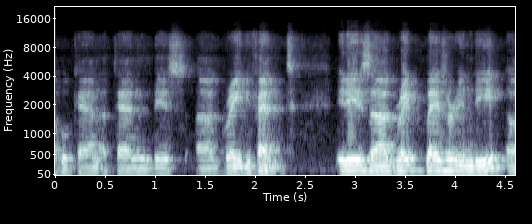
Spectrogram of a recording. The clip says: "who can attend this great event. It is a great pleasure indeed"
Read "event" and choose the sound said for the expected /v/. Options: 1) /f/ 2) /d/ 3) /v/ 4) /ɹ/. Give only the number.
1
